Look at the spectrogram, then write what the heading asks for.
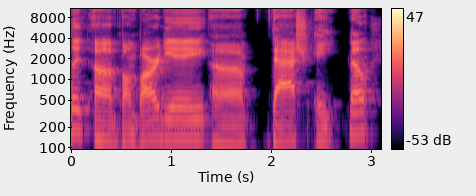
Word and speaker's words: Bombardier: Hey, so uh Bombardi is pronounced Bombardier. Okay, like we're in Canada, right? And uh it it's pronounced bombardia because it's French.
